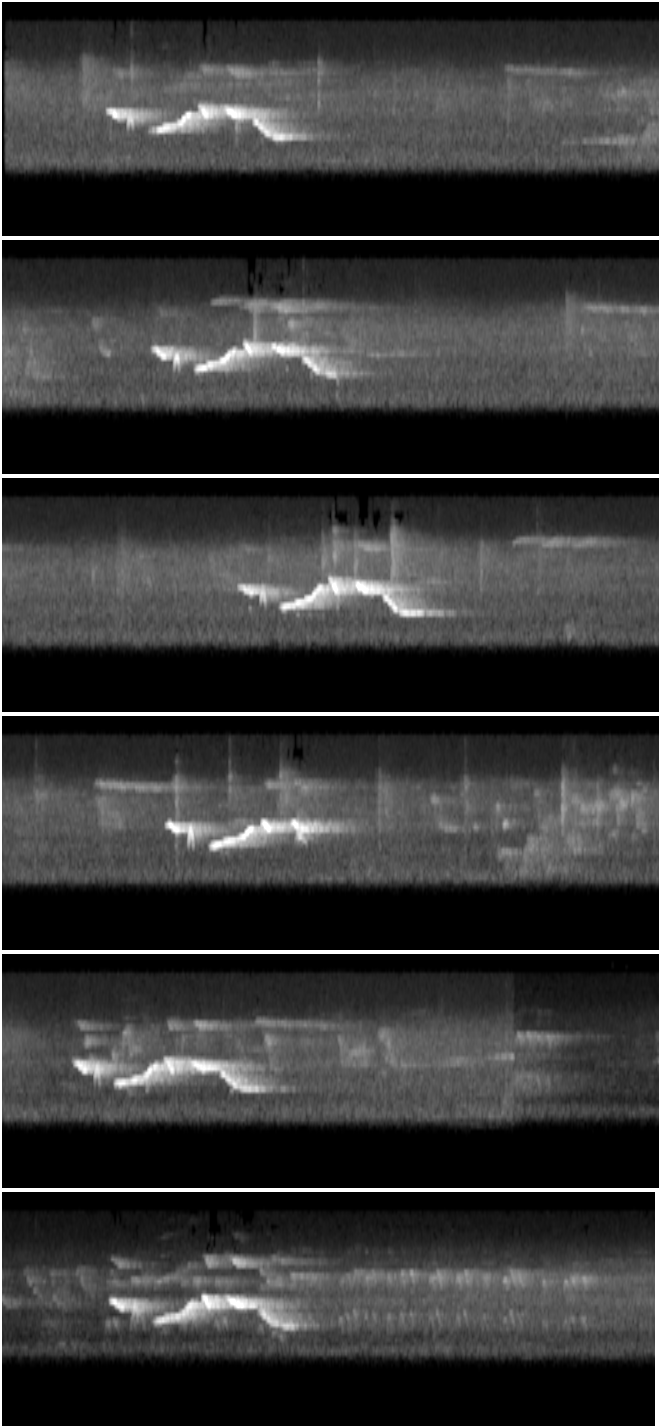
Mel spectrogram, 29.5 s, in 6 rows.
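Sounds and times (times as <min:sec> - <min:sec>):
Japanese grosbeak calling: 0:00.6 - 0:02.4, 0:03.8 - 0:08.1, 0:10.9 - 0:24.0, 0:24.7 - 0:29.1.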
